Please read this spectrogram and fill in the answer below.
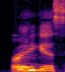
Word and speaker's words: vagus: the vagus nerve which which nerve vegas not spelled like las vegas yes and that is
